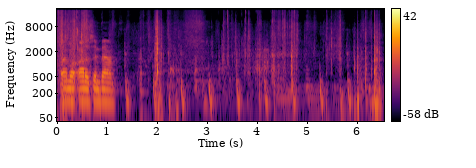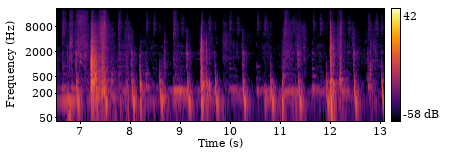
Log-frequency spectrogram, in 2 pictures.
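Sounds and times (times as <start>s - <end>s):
plastic wrappers crinkling: 0.0s - 0.9s, 1.7s - 6.3s
quiet background music: 0.0s - 13.0s.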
